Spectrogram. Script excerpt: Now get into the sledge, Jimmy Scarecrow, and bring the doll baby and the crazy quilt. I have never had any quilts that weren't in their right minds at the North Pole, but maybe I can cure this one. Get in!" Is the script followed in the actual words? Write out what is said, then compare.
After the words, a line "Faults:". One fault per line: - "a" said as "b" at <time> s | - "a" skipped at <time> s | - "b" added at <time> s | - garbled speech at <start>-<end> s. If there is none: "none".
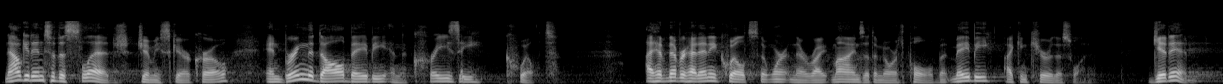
Now get into the sledge, Jimmy Scarecrow, and bring the doll baby and the crazy quilt. I have never had any quilts that weren't in their right minds at the North Pole, but maybe I can cure this one. Get in!"
Faults:
none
